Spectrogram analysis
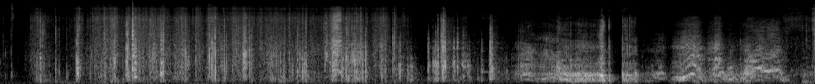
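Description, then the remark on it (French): Busy rustling and rubbing of fabric and objects being handled as Ina packs her suitcase, with quick zipping strokes and crinkling, continuous for several seconds with no talking. “Avant de partir, Ina fait sa valise.”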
